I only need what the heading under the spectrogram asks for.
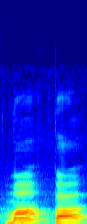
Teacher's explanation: the two Saras namely Ma and Pa are sung or pronounced or uttered by the joining of the upper and lower lips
